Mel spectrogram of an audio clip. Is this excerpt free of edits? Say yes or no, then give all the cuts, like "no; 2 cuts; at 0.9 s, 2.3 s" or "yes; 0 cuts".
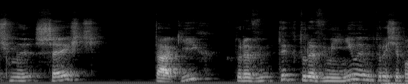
yes; 0 cuts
